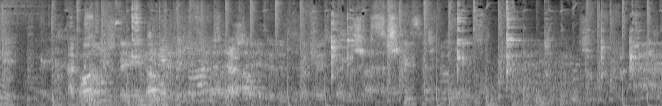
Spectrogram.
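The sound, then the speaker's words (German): Several sharp glass clinks ring out amid a busy, lively background as glasses are touched together in a toast, with people talking over and around the bright taps and saying "Cheers" and "Zum Wohl". “Cheers. Zum Wohl.”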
